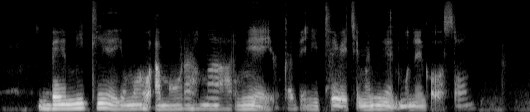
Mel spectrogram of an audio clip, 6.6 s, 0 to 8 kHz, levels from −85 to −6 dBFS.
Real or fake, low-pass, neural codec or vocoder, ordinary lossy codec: fake; none; codec, 16 kHz, 1 kbps, X-Codec, HuBERT features, trained on balanced general audio; none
